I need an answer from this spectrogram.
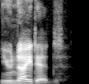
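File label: "united", American English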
